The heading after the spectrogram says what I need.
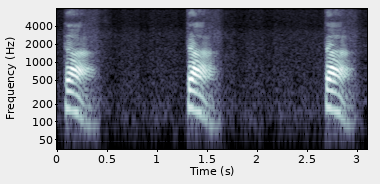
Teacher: जुबान के अगले सिरे को ऊपर के तालू के साथ हल्का सा यानी नरमी के साथ मिलाए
